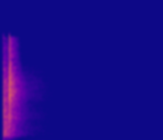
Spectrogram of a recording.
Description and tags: Clap with small reverb
buttchicks, Clap, clean, field, recording, reverb, sample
